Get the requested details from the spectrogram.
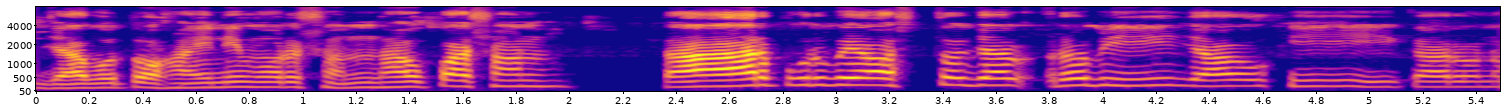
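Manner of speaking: loud, high, wrathful tone.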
